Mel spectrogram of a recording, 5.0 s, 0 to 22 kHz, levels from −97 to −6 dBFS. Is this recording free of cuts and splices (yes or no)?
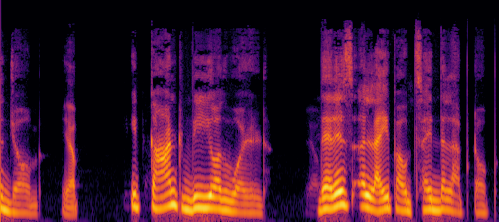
yes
